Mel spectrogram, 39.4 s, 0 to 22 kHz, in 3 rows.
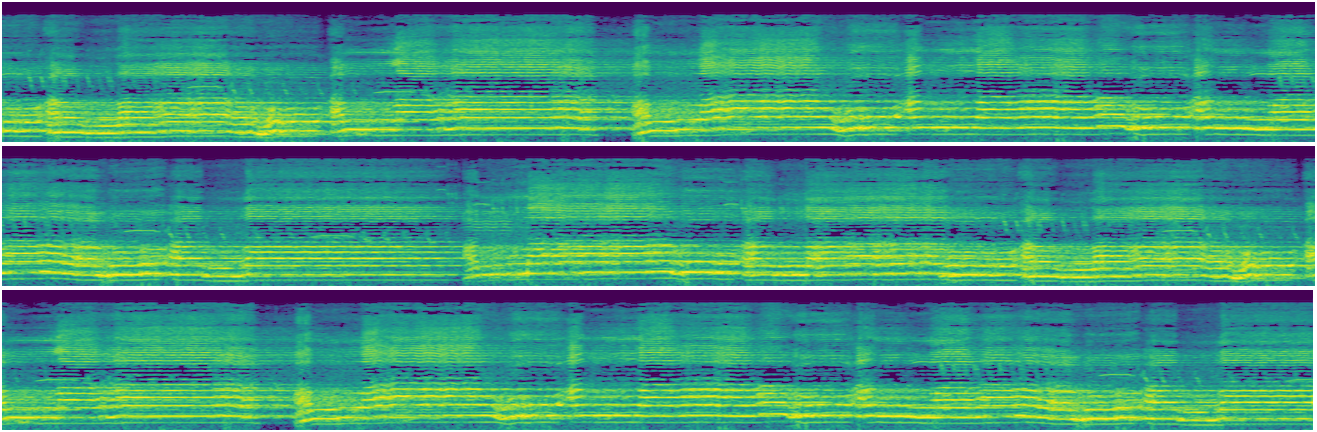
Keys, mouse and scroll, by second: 2.9 alt+scroll up 1, 4.1 click, 6.0-7.5 shift+drag, 11.6 alt+scroll down 2, 12.3-14.1 drag, 14.2 alt+scroll up 1, 14.8 click, 15.4 alt+scroll up 1, 15.8-16.9 click, 17.0 alt+scroll down 1, 18.4 click, 21.4-21.9 alt+scroll up 1, 21.9-22.4 alt+click, 24.6 alt+scroll up 1, 25.0 alt+click, 27.1 space, 27.2-27.6 scroll down 2, 27.8 space, 27.9 click, 29.8 alt+scroll up 1, 30.4-31.0 alt+shift+click, 34.6 space, 34.6-36.4 drag.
